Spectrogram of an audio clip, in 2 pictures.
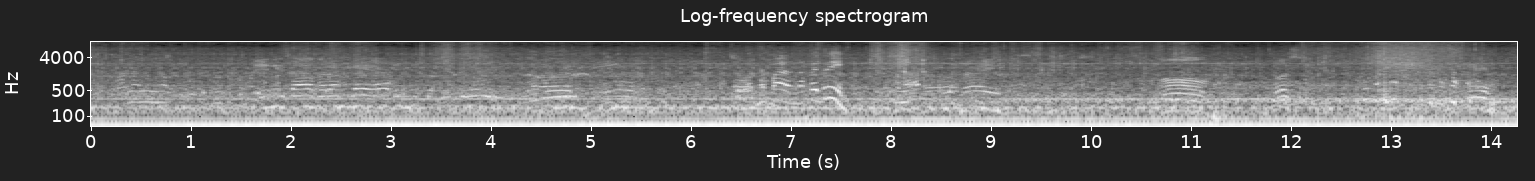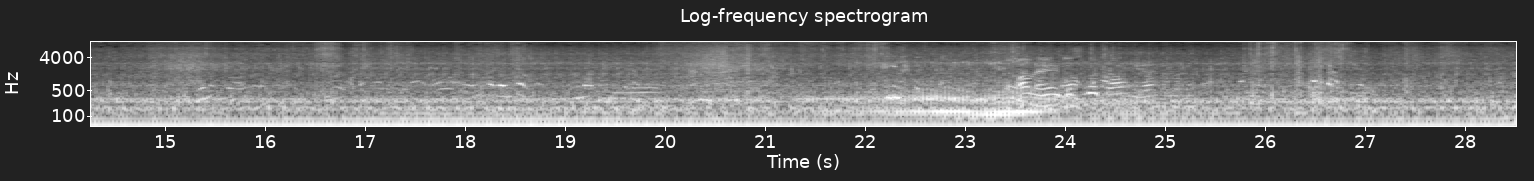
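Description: Men and women talk nearby outdoors.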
